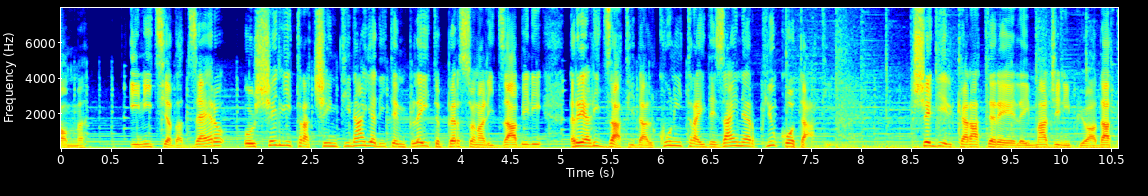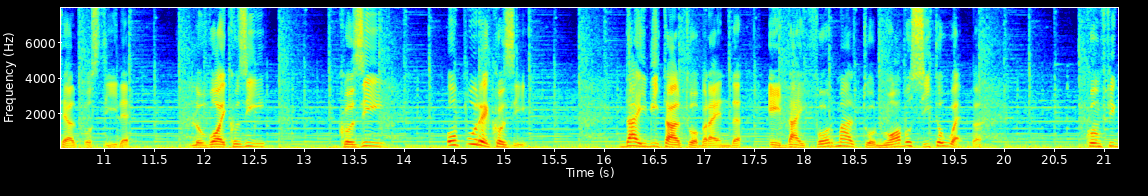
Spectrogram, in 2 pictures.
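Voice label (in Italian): Web Contents, Native Italian Voice Over Artist; Home Studio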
